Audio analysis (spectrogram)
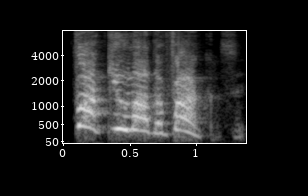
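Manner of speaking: high, loud drunken-heckler imitation; acted taunting shout. Drunk sailor driving by the gate guards, acted taunting shout. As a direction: holler it at guards from a passing car.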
